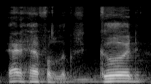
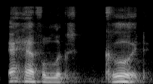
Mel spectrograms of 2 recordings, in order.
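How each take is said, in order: Both takes have the same delivery.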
